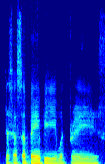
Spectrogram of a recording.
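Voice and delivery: normal talking voice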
